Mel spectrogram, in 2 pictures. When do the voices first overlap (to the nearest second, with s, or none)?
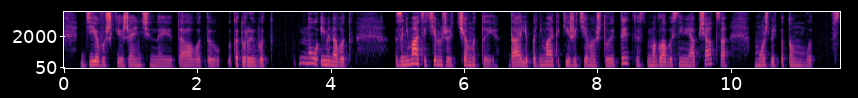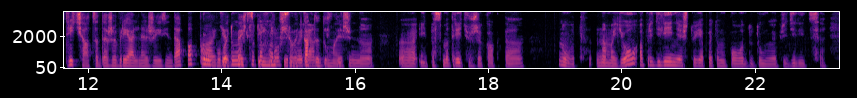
14 s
